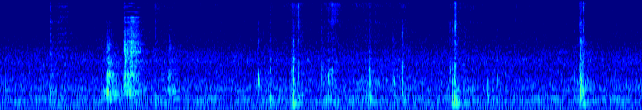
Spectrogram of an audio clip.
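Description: A green plastic paddle hairbrush with pin bristles is held in one hand while fingertips and nails scratch and flick across the bristles. About eight short, dry, ticking clicks with a bright edge stand out over a faint steady hiss, each dying away almost at once.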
